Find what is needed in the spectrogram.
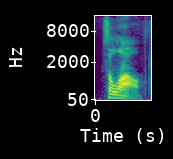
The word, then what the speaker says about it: Tsalal: There is a research station nearby called Tesla's. I can't pronounce it. – How is it spelled? – T-S-A-L-A-L. – Salal. – Salal, thank you.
